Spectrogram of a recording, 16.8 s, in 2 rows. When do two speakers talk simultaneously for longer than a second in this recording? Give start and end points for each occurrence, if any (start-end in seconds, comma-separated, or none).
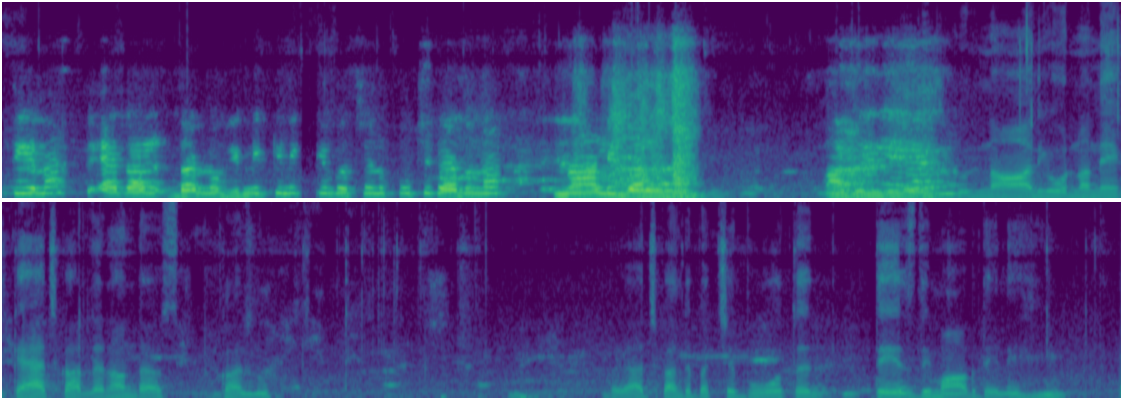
none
